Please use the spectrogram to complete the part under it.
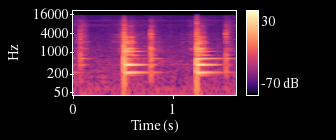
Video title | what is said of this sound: Stone Roof #3: Race to the Top | you can hear kind of a rattling listen you hear that kind of buzz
